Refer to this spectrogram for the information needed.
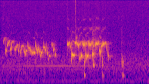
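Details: Budgerigar warbling in two rapid chattering runs of tumbling chirps, the second louder and more whistled, ending with a single soft note.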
